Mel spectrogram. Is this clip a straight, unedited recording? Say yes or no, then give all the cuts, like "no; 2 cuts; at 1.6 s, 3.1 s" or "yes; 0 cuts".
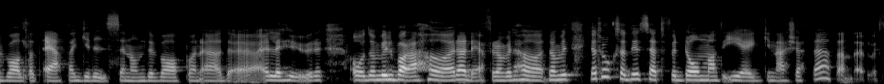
no; 1 cut; at 7.2 s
